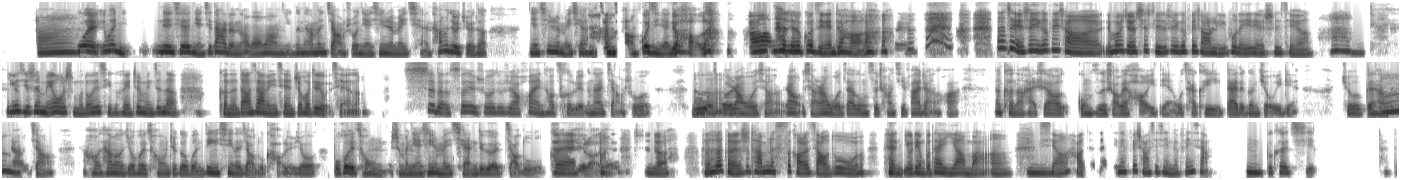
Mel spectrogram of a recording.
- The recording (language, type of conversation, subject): Chinese, podcast, 你是怎么争取加薪或更好的薪酬待遇的？
- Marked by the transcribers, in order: other background noise; tapping; laugh; laughing while speaking: "过几年就好了"; laugh; laughing while speaking: "哦，那就过几年就好了"; laugh; chuckle; chuckle; laughing while speaking: "嗯"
